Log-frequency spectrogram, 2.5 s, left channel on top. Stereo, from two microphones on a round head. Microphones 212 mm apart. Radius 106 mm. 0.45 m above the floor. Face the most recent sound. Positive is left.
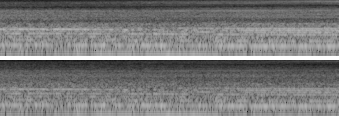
turn(degrees=50)  # may be behind; listen again after turning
